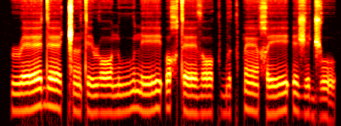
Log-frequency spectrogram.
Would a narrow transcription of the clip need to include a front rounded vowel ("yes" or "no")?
no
